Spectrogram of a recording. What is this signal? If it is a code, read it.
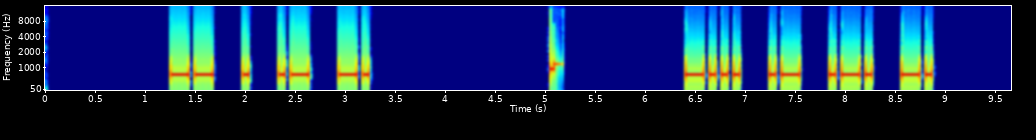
Morse code, heard as a keyed tone, about 20 wpm, spaced as for 16 wpm, 700 Hz. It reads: MEAN BARN
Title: 256 Lesson 42a - Words 12-20wpm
